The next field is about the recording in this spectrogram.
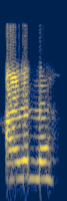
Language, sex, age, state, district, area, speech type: Tamil, female, 30-45, Tamil Nadu, Erode, rural, conversation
